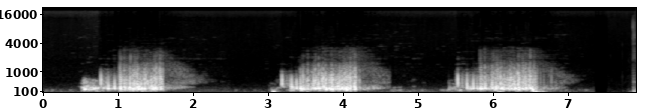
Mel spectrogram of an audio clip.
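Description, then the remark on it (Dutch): Lung crackles (crepitations) through a stethoscope, produced as smaller airways spring open: three muffled breath cycles, each a broad rushing swell peppered with fine rapid crackling pops, separated by brief quiet pauses, steady with no talking. “ja, je, je, hoort ze niet ehm, altijd zo prachtig als deze crepitaties, maar, eh, maar dat zijn crepitaties.”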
